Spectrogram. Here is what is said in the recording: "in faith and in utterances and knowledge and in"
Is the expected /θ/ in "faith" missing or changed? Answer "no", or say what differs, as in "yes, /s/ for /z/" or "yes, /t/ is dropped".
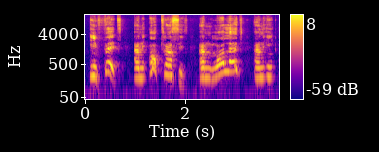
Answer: yes, /t/ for /θ/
